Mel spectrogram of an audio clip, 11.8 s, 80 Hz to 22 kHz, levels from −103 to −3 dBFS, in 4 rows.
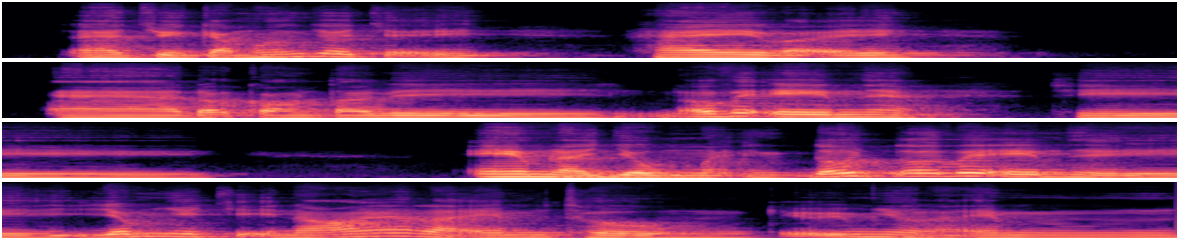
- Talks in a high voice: No, medium, 150 Hz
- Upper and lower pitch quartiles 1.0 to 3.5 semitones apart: Yes, average, 3.1 semitones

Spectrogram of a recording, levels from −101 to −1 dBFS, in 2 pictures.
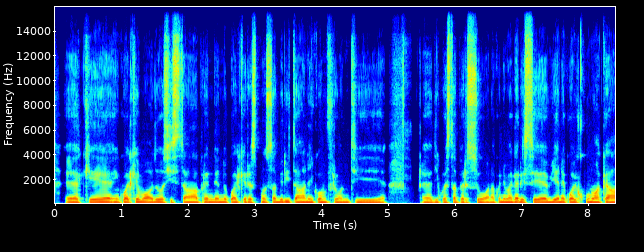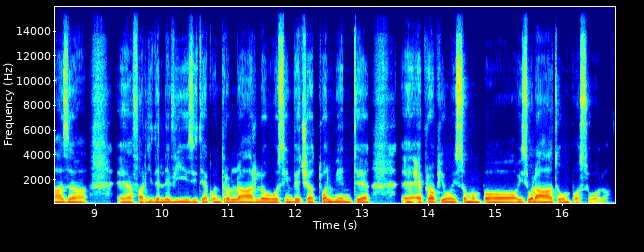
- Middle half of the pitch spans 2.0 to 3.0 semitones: No, narrow, 1.2 semitones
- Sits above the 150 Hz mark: No, very low, 95 Hz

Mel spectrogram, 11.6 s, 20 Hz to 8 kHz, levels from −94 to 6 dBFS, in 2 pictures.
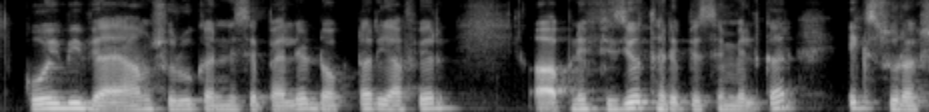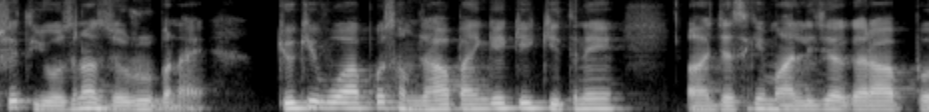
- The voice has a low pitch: Yes, low, 120 Hz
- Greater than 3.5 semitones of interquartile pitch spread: Yes, average, 3.9 semitones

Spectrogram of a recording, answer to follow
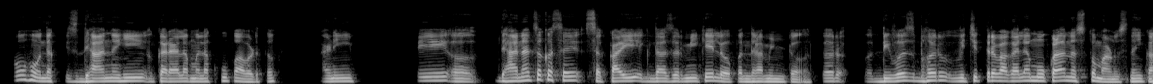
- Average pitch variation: Yes, average, 3.4 semitones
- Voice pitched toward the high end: No, medium, 150 Hz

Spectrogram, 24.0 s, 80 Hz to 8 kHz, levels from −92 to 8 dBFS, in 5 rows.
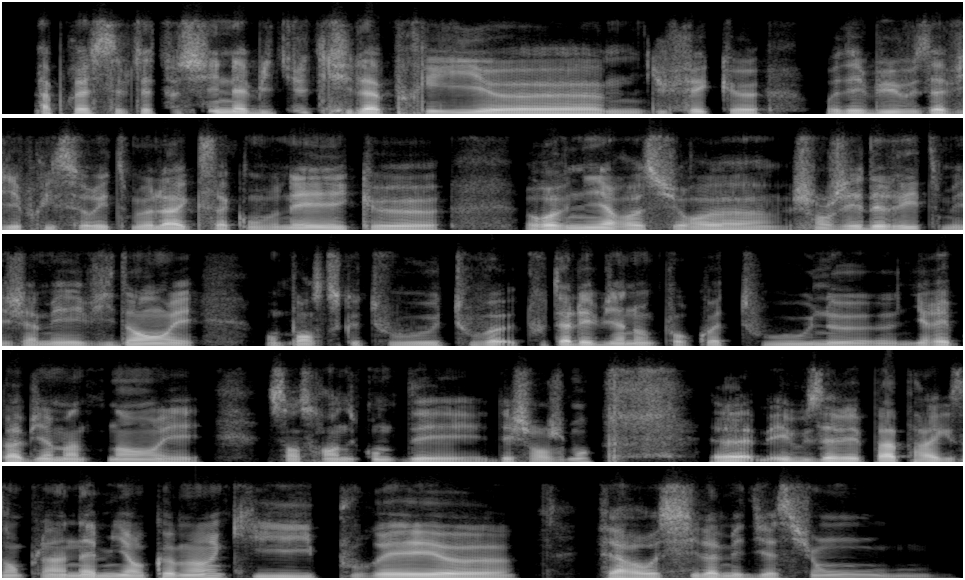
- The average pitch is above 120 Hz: No, very low, 85 Hz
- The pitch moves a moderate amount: Yes, average, 3.0 semitones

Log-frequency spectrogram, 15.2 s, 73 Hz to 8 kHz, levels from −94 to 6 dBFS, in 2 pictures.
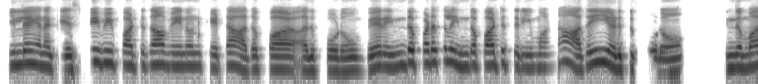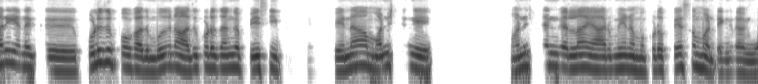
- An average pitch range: Yes, average, 3.2 semitones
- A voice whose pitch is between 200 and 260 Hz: No, high, 190 Hz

